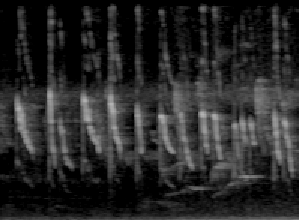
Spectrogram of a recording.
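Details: Energetic Mountain white-eye of the Merapi forest type, used as a tutor singer: a steady series of crisp, very high, downward-sweeping chirps, about four per second, becoming quicker toward the end.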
